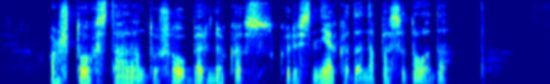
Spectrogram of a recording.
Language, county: Lithuanian, Marijampolė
